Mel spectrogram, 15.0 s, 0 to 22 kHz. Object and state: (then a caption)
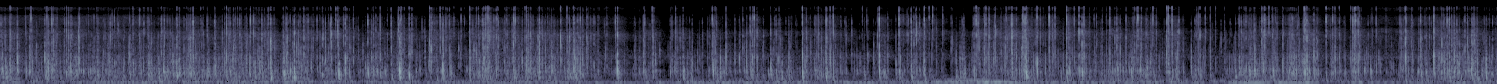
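Plastic-wrapped noodle multipack being crinkled. Two hands with long nails press and scratch the clear plastic overwrap of a full purple 5-pack of instant noodles. The result is a continuous stream of dense, bright crinkling and crunching with no pauses, steady throughout the clip.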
